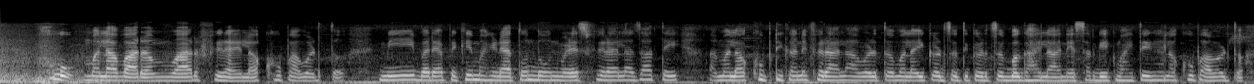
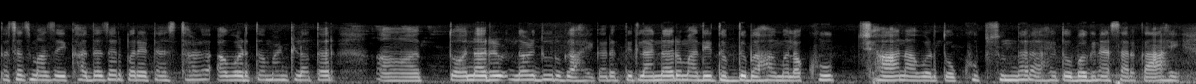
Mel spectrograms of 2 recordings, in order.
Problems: none marked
